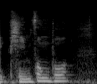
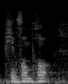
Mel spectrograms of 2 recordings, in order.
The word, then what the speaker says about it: 风波: 然后习近平提到了，他说是应变局平风波，只是把坡读成了那个波读成了坡，平风波，平风坡。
